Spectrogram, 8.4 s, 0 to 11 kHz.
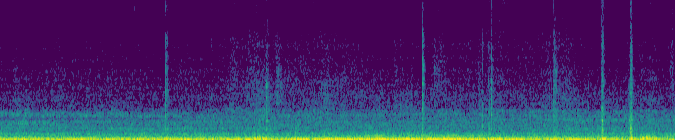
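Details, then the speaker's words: Car after front wheel bearing replacement, test drive at 40 mph (airplane-like hum was worst at 20–40 mph before): only soft tyre and road rumble, no drone or growl; bearing now quiet. "At about 20 is when it would start. 20 to 40 would be where it was the worst. And we're at 40 miles an hour now, and it's as quiet as can be."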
